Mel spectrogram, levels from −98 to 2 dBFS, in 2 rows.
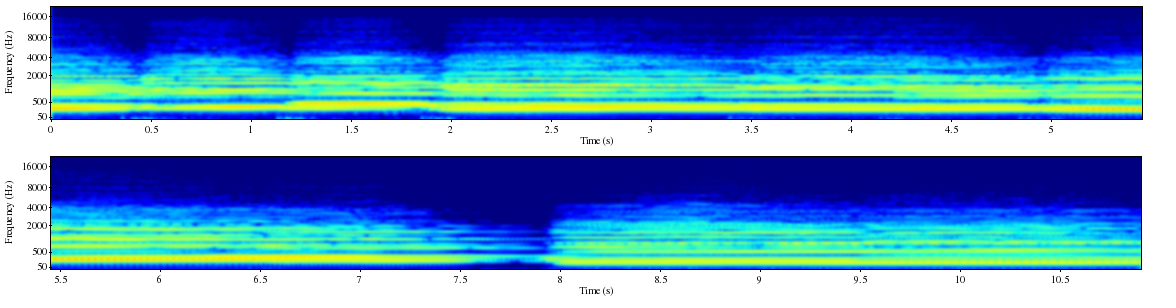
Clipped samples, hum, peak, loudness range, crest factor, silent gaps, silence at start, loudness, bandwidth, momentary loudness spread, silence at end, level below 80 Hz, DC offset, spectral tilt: under 0.1%; none; -20 dBFS; 7 LU; 14 dB; none; 0 s; -34 LUFS; 8.2 kHz; 8 LU; 0 s; -88 dBFS; under 0.1%; -7.5 dB/octave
